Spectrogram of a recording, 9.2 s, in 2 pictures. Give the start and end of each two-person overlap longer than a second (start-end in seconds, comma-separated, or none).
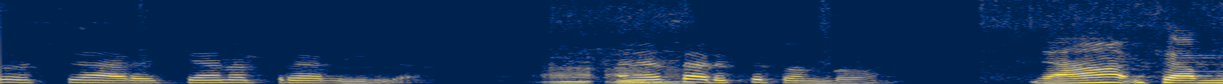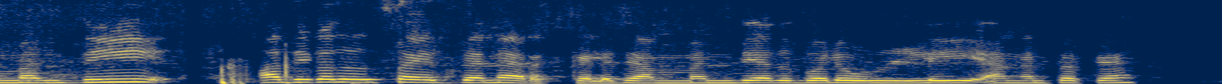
none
